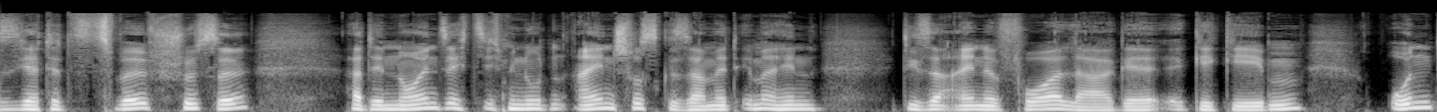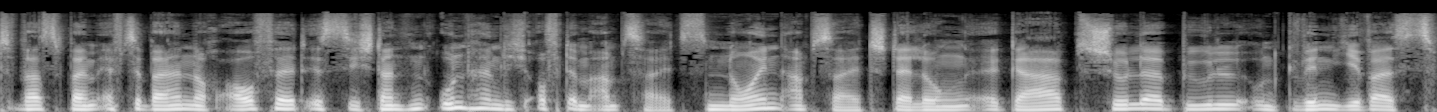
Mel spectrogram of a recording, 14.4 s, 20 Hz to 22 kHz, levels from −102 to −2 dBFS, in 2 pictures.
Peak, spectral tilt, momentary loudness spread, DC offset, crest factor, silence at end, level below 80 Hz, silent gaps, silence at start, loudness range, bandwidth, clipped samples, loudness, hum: 0 dBFS; -5.5 dB/octave; 5 LU; under 0.1%; 14 dB; 0 s; -50 dBFS; none; 0 s; 1 LU; 14 kHz; under 0.1%; -16 LUFS; none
